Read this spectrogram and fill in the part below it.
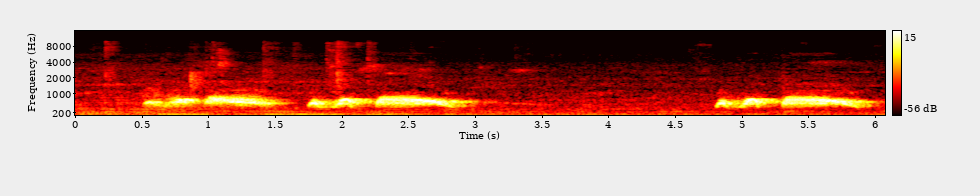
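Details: Decoy spotted dove calling to stir up wild birds: three low cooing phrases, the first two close together and the third after a pause. Each is a clipped lead note followed by a drawn-out, slightly wavering coo.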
